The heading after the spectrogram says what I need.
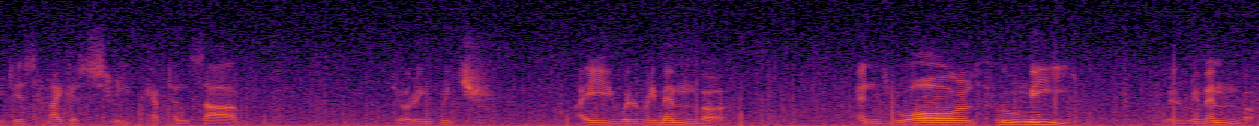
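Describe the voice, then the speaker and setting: A grave Eastern mystic, early talkie film. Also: male voice, mid-range voice. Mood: solemn. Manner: slow, measured, grave. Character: solemn Eastern mystic man, hypnotist. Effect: early talkie film sound. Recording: noisy early film soundtrack.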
